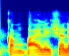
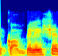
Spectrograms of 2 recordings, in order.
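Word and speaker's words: compilation: लोग सोच रहे होंगे कुछ बच्चे आज तक सोच रहे होंगे जो गलत सोच रहे हैं कि शायद ये वर्ड कंपाइलेशन है सर को प्रोनाउंस नहीं करना आ रहा नहीं ये कॉम्पिलेशन है when the word is used as noun it इज कंप्लेशन when the word is used as verb it इज टू कंपाइल they कंपाइल्ड इट ठीक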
